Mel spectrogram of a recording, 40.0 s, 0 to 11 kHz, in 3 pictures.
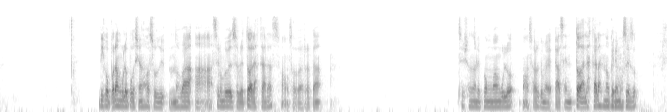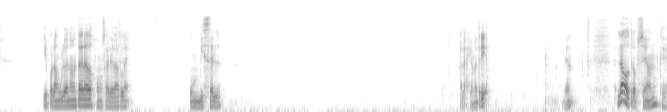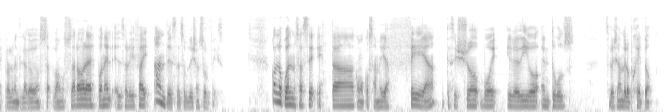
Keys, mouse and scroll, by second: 13.5 click, 17.0-19.0 drag, 20.4 click, 22.6 click, 22.9 z, 24.9 middle click, 32.1 middle click, 32.3-33.8 middle drag, 34.2 middle click, 34.5 middle click, 36.7 middle click, 37.6-39.9 right drag, 38.7-39.9 drag.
